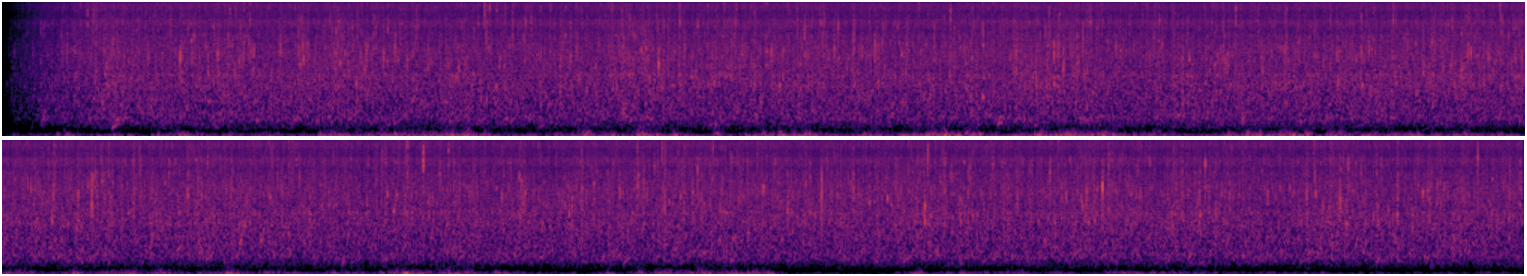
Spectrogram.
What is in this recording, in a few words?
WATER brook; Deluun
